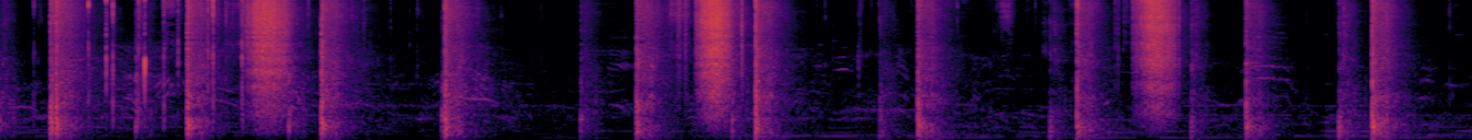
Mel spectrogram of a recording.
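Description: Fireworks burst with loud booms and crackles.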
